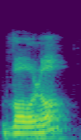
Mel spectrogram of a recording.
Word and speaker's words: volo: I fly, you'd say volo, but if you say I want, you'd say voglio. Completely different sounds. Volo, voglio. Volo is nice and flat, volo. Equal importance to both syllables, volo.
